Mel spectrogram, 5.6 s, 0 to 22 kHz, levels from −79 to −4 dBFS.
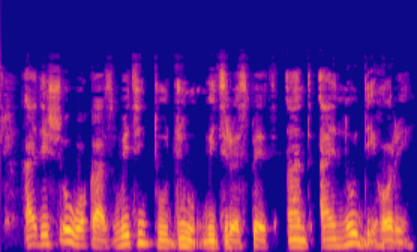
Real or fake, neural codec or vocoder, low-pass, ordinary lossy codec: real; none; 9.9 kHz; AAC, 32 kbps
